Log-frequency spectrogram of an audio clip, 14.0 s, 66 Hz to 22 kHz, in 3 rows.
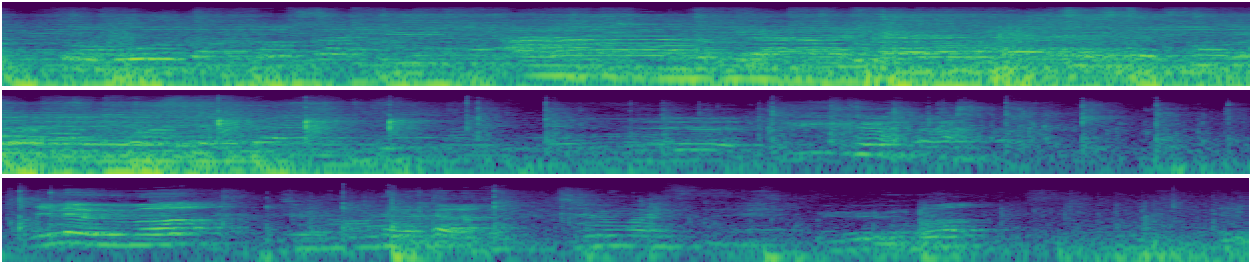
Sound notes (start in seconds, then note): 5.4 light clapping; 7.7 laughs; 10.8 laughs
